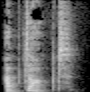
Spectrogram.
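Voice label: "abduct", British English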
